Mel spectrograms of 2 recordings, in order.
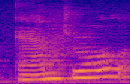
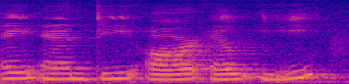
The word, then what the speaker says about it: Andrle: The designer was Patricia Andrle, I think is how you say her name, Andrle.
